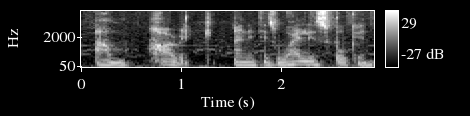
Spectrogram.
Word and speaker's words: Amharic: indigenous to them is pronounced I'm harik and it is widely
